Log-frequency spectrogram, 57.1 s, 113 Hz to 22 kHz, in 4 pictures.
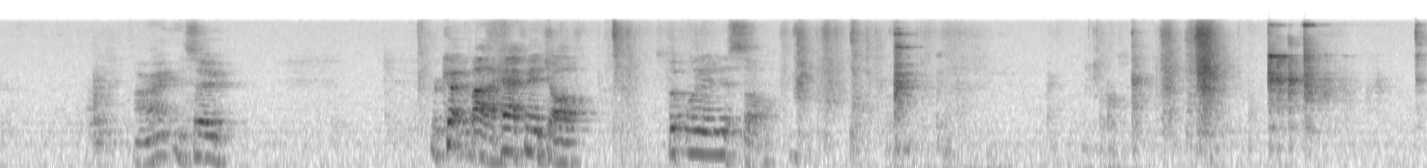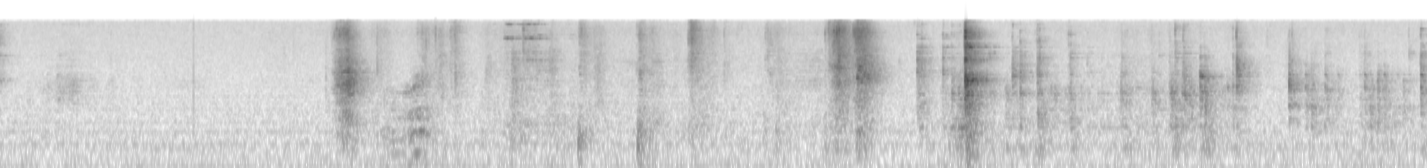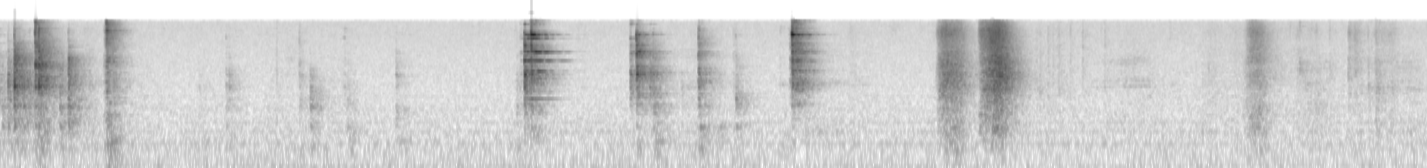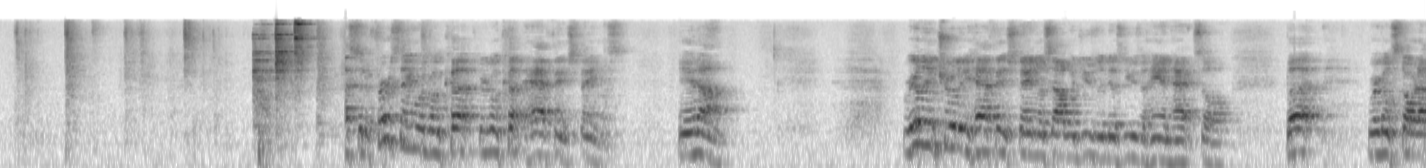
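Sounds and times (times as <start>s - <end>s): metal clanks and clinks: 19.3s - 19.9s, 33.8s - 35.7s, 36.5s - 36.8s, 45.4s - 46.2s.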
